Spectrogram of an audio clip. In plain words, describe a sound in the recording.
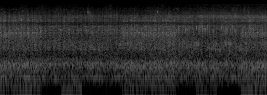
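A tank engine rumbles steadily as the tank drives.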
